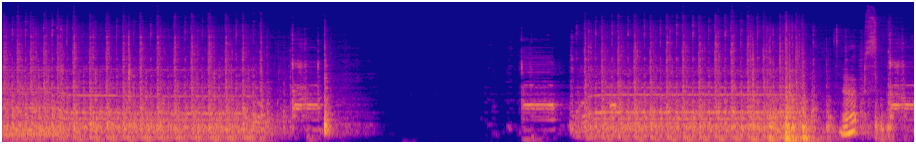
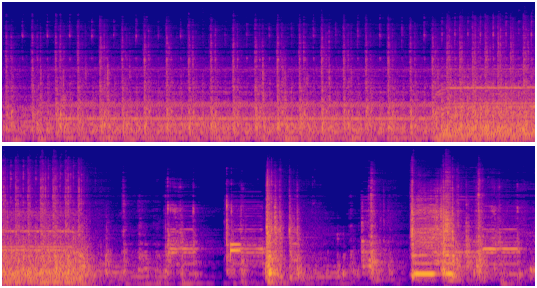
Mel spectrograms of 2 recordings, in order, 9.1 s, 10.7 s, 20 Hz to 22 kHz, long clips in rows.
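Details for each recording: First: Baby Lock Unity sewing with a 3-groove pintuck foot runs in fast bursts with a heavier, uneven thumping as the cord catches under the foot and the needle sews through the extra thickness. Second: Baby Lock Unity sewing pintucks with the 3-groove pintuck foot, a 3 mm twin needle and cord: fast, even stitching chatter for about six seconds at a steady pitch, then stops; the machine is sewing normally.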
